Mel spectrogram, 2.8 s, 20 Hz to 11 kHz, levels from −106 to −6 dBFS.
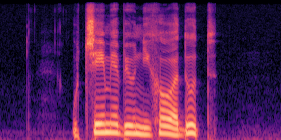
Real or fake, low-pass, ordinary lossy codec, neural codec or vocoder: real; 9.9 kHz; none; none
